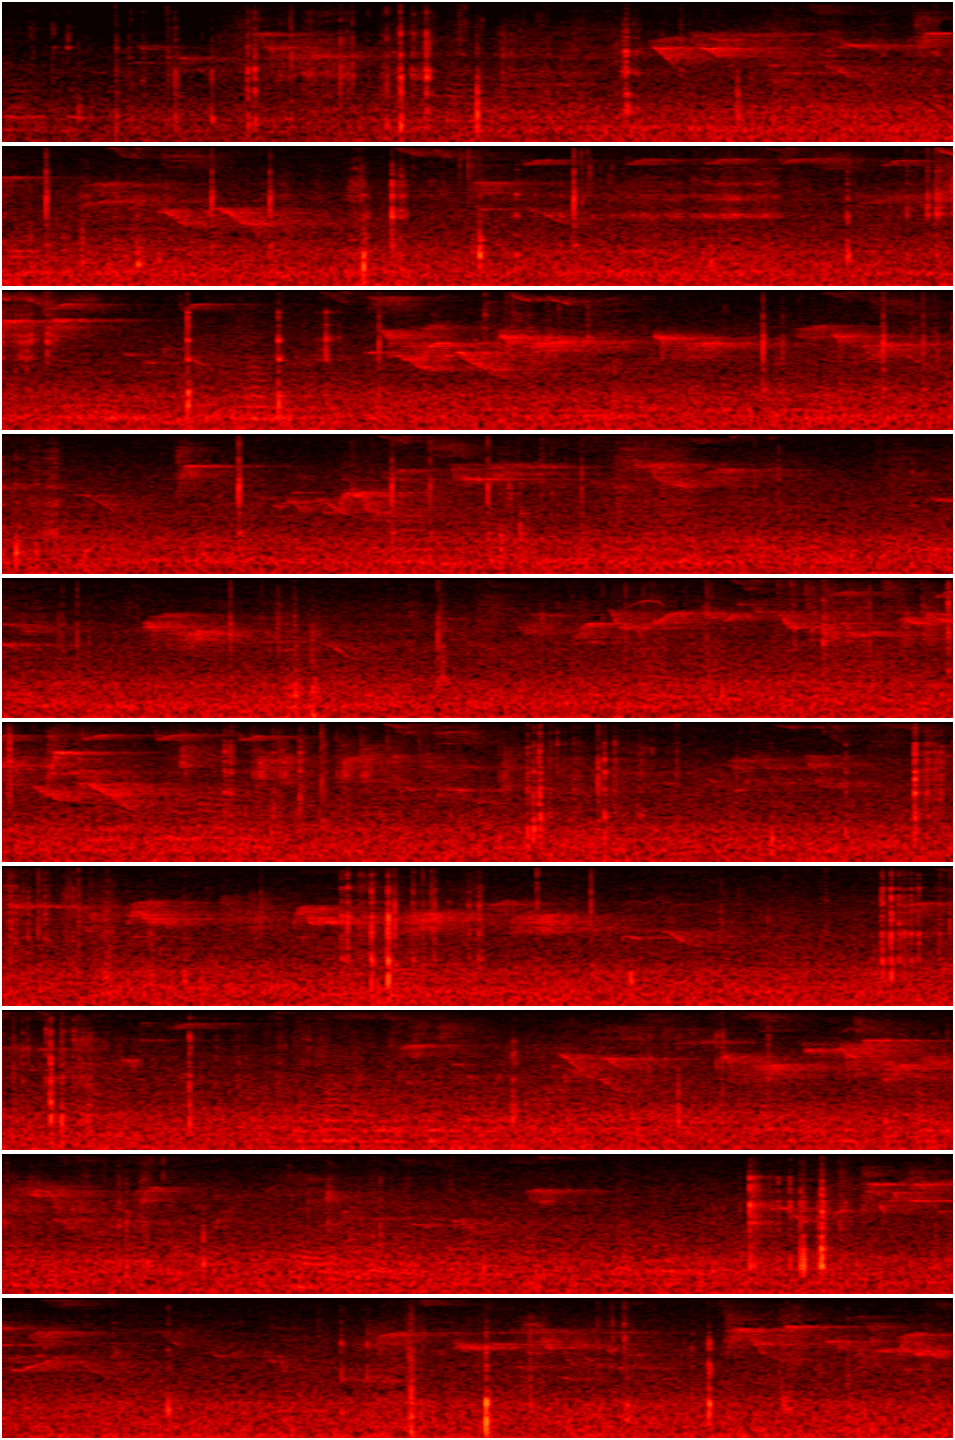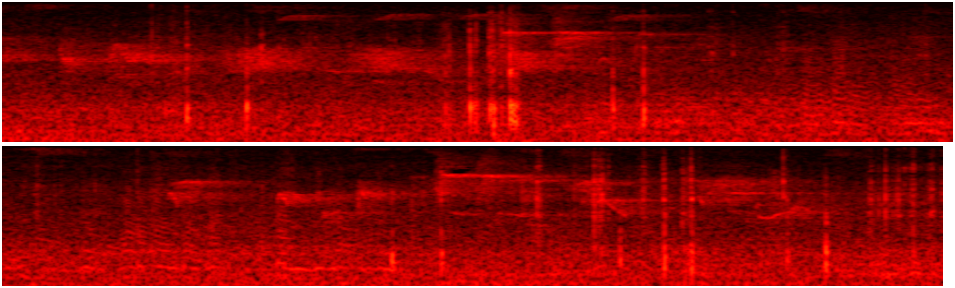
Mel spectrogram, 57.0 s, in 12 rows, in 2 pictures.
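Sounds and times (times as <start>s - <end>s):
songbirds singing: 0.0s - 57.0s
sharp small clicks: 30.2s - 31.6s.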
